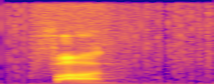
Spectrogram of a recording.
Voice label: "fan4", Chinese; Chinese Surnames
